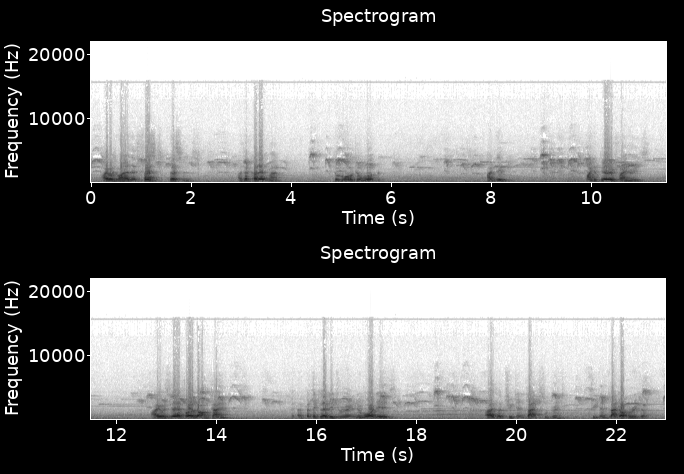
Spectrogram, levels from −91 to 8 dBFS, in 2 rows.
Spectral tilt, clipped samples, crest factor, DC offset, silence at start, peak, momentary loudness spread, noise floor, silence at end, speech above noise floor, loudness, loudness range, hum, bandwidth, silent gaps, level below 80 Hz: -7.5 dB/octave; under 0.1%; 14 dB; under 0.1%; 0 s; 0 dBFS; 25 LU; -34 dBFS; 0 s; 23 dB; -12 LUFS; 6 LU; none; 8 kHz; none; -40 dBFS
